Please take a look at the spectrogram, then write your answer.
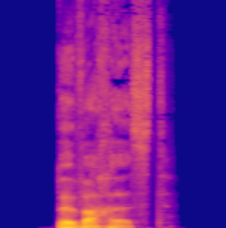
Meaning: second-person singular subjunctive I of bewachen
- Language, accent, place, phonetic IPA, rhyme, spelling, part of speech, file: German, Germany, Berlin, [bəˈvaxəst], -axəst, bewachest, verb, De-bewachest.ogg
